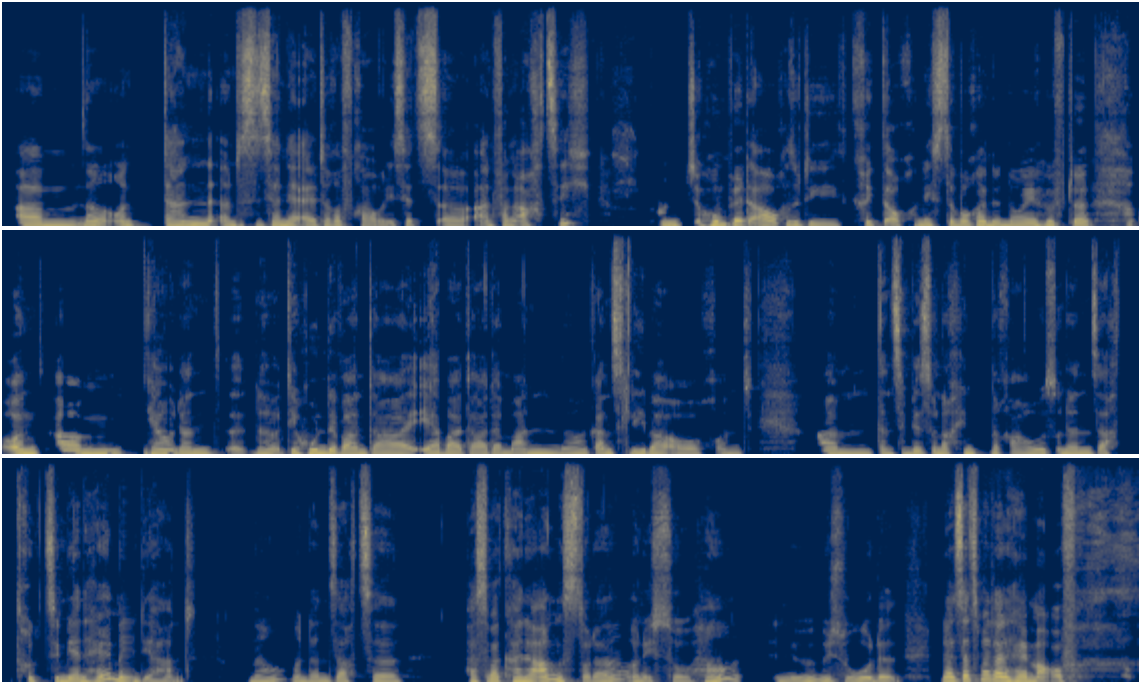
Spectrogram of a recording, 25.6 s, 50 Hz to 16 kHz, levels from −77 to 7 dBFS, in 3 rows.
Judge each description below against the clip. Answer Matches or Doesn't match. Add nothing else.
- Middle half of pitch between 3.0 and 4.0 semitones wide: Doesn't match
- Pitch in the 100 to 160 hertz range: Doesn't match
